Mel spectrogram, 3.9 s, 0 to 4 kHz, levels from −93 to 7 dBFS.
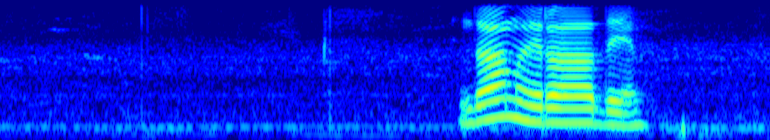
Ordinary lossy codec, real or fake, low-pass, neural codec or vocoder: none; real; 3.6 kHz; none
